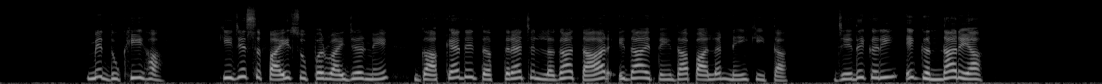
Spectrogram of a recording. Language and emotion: Dogri, sad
